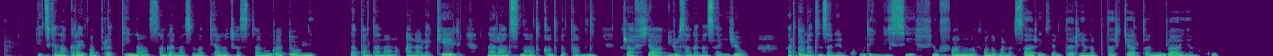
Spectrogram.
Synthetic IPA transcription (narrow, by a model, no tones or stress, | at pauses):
et͡si̥kʲanakiɾajfampɾat̪inəsaŋɡanasanəpjanaʈ͡ʂəsi̥t̪anuɾət̪ewamini | lapant̪ananaːnalakʰeli̥naɾant͡sinant̪u̥kant̪unət̪aminirafjaiɾewsaŋɡanasaiɾew | aɾid̪oanat̪inizananikʰud̪enisifiufananəfanovanəsaɾizamit̪aɾianəpi̥t̪aɾikʲət̪anuɾəianikʰu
